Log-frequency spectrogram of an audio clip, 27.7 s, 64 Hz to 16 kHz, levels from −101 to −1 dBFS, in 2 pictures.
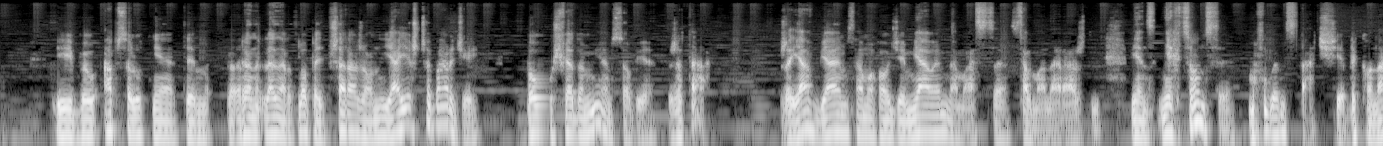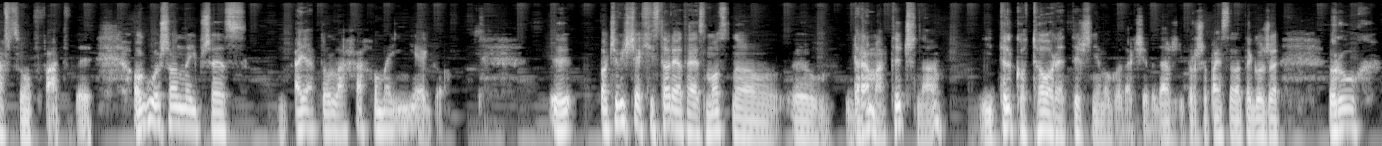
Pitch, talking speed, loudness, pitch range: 90 Hz, 125 wpm, -15 LUFS, 80-110 Hz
